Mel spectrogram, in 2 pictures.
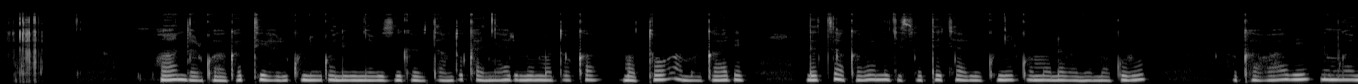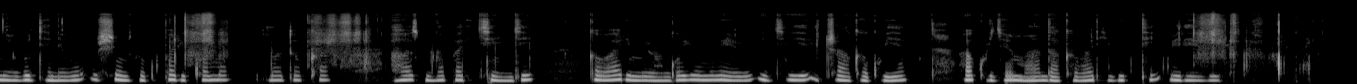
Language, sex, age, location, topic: Kinyarwanda, female, 18-24, Kigali, government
